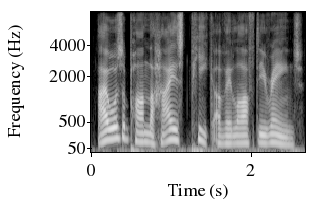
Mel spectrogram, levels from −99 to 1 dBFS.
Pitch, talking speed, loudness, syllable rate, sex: 145 Hz, 225 wpm, -19 LUFS, 5.6 syllables/s, male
